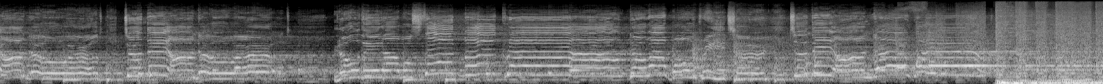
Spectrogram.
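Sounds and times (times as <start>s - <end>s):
hardstyle music: 4.0s - 11.0s.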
